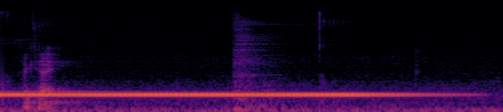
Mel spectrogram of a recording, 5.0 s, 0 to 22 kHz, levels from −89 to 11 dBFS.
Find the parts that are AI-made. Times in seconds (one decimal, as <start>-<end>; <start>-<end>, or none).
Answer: none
